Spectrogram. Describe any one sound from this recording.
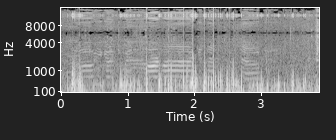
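A man shouts from a nearby sailboat.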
